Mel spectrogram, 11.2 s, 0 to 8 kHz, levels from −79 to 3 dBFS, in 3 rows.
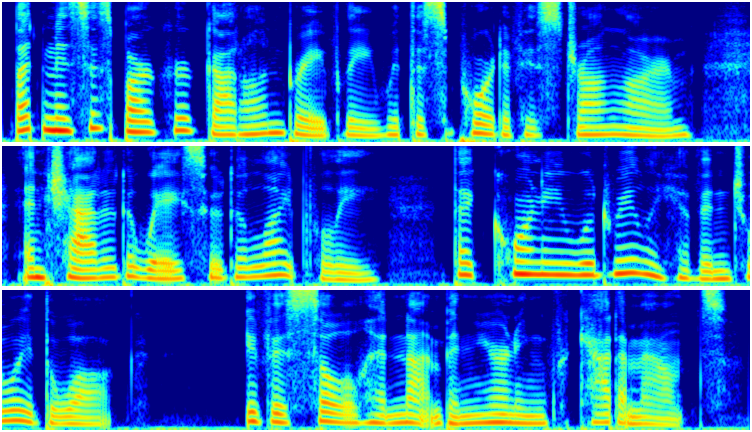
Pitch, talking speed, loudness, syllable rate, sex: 185 Hz, 185 wpm, -19 LUFS, 5.1 syllables/s, female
